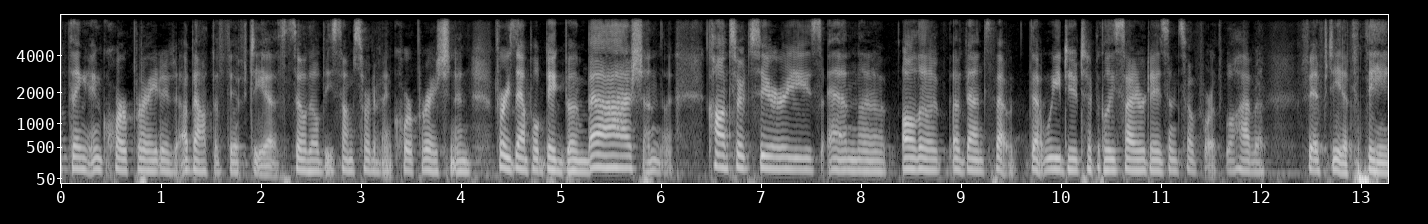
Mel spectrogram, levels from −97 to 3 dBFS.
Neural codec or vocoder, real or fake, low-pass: codec, 16 kHz, 2 kbps, FreqCodec, larger model; fake; 7.2 kHz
